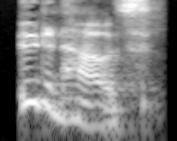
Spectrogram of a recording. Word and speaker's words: Udenhout: But let's start at the beginning, Marit, because you were born in, how do you pronounce it? Udenhout.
